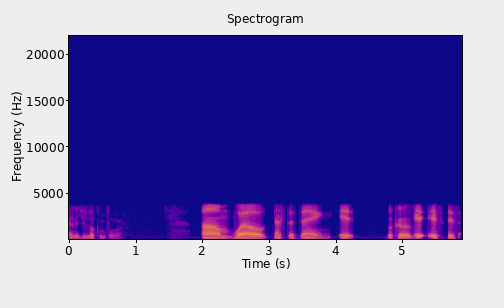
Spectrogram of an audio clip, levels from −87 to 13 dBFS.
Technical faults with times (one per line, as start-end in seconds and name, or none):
none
